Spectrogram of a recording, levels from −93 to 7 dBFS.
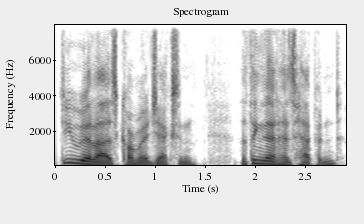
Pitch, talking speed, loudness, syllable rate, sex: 135 Hz, 205 wpm, -17 LUFS, 7.1 syllables/s, male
